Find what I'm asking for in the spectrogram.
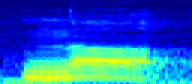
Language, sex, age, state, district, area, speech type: Sanskrit, male, 30-45, Karnataka, Uttara Kannada, rural, read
